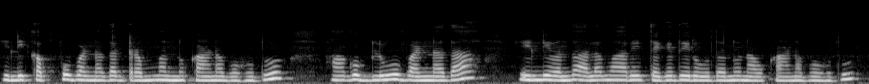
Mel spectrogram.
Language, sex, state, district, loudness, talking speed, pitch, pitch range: Kannada, female, Karnataka, Bangalore, -13 LUFS, 95 wpm, 200 Hz, 190-210 Hz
